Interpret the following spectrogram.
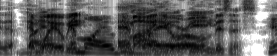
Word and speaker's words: MYOB: MyOB.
